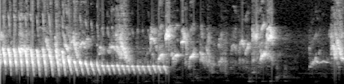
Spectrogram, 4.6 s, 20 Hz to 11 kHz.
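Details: Caged birds kept on natural, varied food, singing together, recorded 14 March 2026: a fast, buzzy trill that slides down and then holds a steady pitch, followed by scattered high chirps and twitters.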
